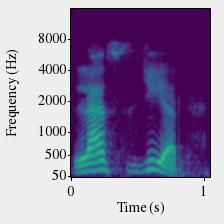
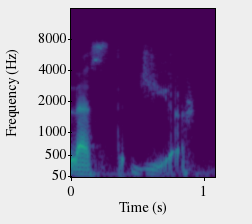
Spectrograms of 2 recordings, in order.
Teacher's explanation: como nosotros hablamos español No es tan fácil poner doble sonido de consonante como la s y la t entonces como que nos quedamos en la s nada más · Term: la t del final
